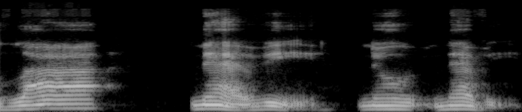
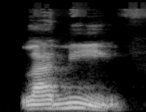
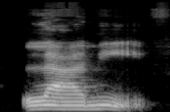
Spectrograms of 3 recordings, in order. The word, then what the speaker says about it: La Neve: Anyway, the place in Helden, New Jersey, where I went to La Nevi. Yeah. So it's basically a catering hall in North Helden, New Jersey. It's LA, La Neve. That's what it is. La Neve.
